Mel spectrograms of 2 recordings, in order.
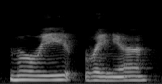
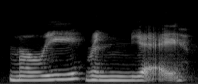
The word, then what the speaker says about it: Marie Rainier: So I think I would have pronounced her name Marie Rainier, and it's Marie Rainier because it's perhaps French. It is French, I think.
